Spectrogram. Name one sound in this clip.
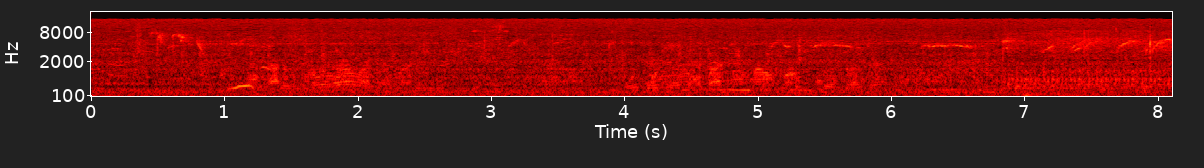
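A crowd of passengers chatters on a boat.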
